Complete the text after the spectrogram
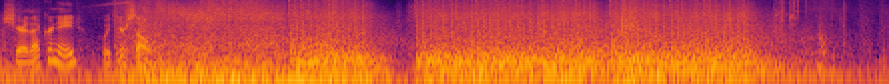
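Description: Gunfire rattles rapidly in a video game.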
